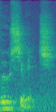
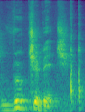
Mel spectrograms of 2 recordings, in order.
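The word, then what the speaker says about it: Vučević: Orlando shocks Chicago behind Oladipo and Vucevic.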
